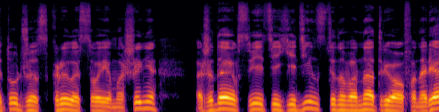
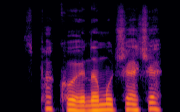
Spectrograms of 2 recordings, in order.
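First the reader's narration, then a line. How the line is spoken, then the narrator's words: Muttering under breath. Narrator (Russian): пробормотала она себе под нос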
